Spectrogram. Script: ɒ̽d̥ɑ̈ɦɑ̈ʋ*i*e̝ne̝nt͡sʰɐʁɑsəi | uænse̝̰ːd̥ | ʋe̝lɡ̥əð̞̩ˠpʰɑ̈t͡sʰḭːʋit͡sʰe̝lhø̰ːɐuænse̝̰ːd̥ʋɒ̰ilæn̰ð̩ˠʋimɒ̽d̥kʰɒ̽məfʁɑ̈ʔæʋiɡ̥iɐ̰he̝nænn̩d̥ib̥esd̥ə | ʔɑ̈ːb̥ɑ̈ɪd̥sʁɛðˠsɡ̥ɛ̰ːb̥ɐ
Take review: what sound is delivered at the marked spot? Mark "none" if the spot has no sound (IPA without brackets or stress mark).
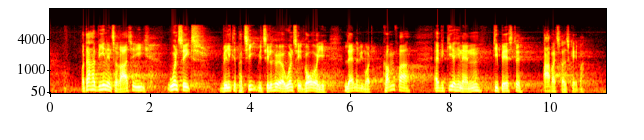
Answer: i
